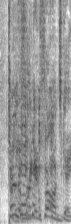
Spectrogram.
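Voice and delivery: put-on high, loud ranting delivery in Southern accent. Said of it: "How come the Southern accent is so easy for you".

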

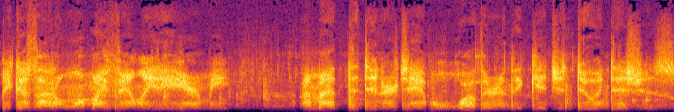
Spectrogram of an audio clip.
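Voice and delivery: speaking in a whisper. A kid calling the show answers the hosts, whispering so his family won't hear. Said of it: "Why are we whispering?".

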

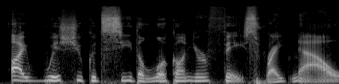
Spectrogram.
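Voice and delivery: low-pitched, sinister tone. Retelling a story scene where the vampire taunts Stan: scary Vampire Dahmer voice. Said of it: "and his voice is different".

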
